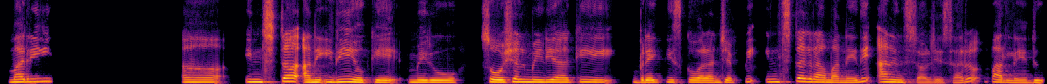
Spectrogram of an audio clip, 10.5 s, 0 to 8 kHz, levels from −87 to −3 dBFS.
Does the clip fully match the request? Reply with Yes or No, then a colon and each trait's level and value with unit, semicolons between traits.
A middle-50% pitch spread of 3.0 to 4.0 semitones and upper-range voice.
Yes: average, 3.3 semitones; high, 210 Hz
